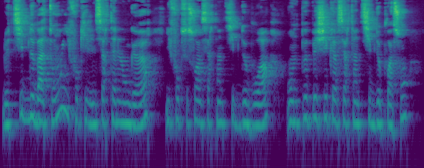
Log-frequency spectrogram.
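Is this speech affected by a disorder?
No.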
